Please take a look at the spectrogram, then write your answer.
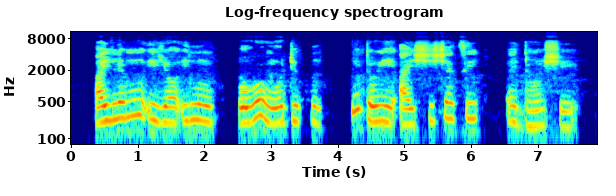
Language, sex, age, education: Yoruba, female, 15-29, tertiary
